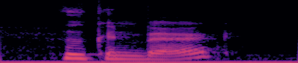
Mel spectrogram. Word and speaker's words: Hülkenberg: And we cannot forget Hülkenberg. – Yes. – I look at Nancy because she's explained to me the proper pronunciation, and I hope I'm saying his last name. – Good. – Okay, good.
